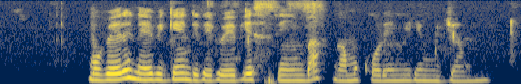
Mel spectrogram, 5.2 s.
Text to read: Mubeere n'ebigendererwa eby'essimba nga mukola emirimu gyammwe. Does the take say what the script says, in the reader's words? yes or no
yes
